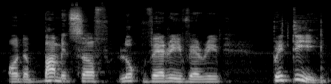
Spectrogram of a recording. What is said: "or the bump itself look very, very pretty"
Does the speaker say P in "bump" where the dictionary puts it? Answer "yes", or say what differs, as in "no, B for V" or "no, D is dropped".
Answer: no, P is dropped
